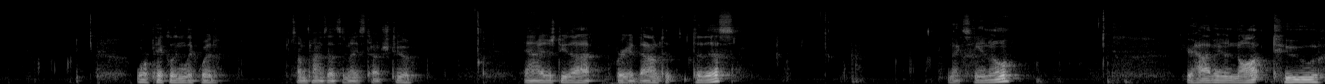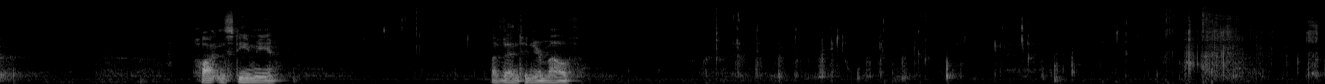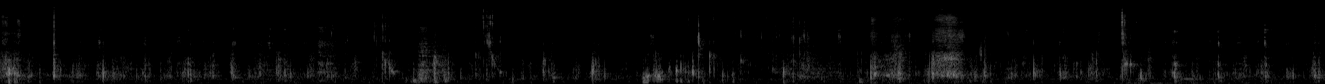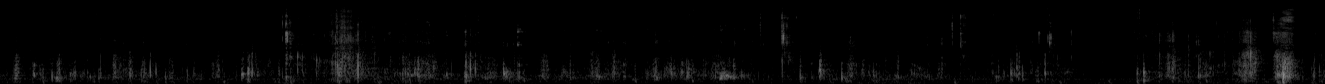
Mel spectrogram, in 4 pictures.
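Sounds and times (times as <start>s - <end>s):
person chewing crunchy sandwich: 16.6s - 18.1s, 20.2s - 53.0s.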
